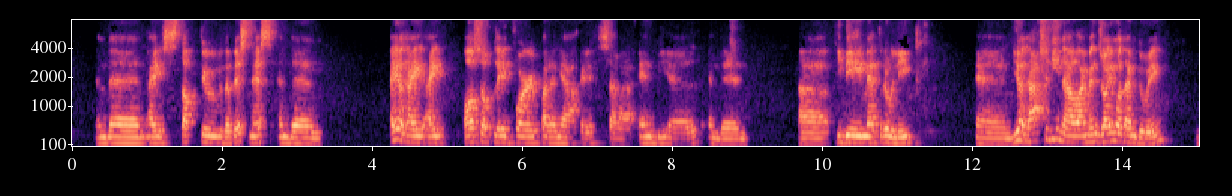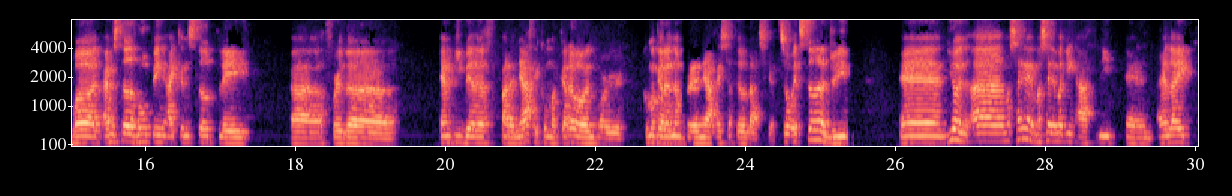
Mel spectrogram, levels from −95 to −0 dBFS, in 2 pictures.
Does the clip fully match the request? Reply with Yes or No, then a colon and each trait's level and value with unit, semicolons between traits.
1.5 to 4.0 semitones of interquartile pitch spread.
Yes: average, 3.0 semitones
